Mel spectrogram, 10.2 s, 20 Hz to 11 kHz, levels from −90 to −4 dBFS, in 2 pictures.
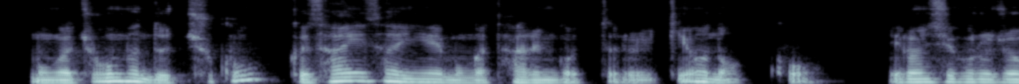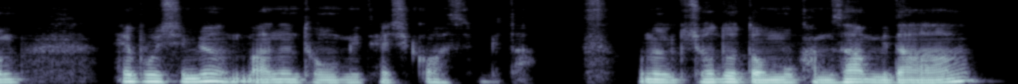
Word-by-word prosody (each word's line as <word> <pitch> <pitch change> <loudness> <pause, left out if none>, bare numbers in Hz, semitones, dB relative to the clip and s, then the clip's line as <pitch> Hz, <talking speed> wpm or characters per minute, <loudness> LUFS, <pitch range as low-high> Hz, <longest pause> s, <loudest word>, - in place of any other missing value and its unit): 뭔가 95 -1 +2
조금만 140 +5 +4
늦추고 125 - -3
그 - - 0
사이사이에 135 -2 +2
뭔가 95 -1 -1
다른 100 0 -1
것들을 95 -1 -5
끼워 130 - +2
넣고 105 -2 -5 0.3
이런 115 +1 +2
식으로 115 -2 -1
좀 110 0 +1 0.5
해 135 - +5
보시면 130 0 +2
많은 110 -3 +1
도움이 100 0 -3
되실 95 -1 -8
것 120 - -4
같습니다. 115 +5 -15 0.5
오늘 105 -2 +2
저도 110 +3 +1
너무 100 0 +3
감사합니다. 100 - +1
110 Hz, 340 characters per minute, -26 LUFS, 100-125 Hz, 0.5 s, 해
